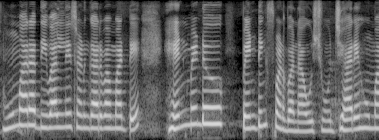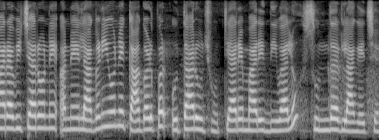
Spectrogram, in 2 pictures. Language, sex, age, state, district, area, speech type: Gujarati, female, 18-30, Gujarat, Junagadh, urban, spontaneous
